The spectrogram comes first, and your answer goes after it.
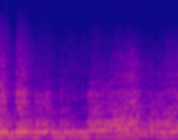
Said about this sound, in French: Le mec est passé en wheeling à moto, là juste en bas. Il s'amuse.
